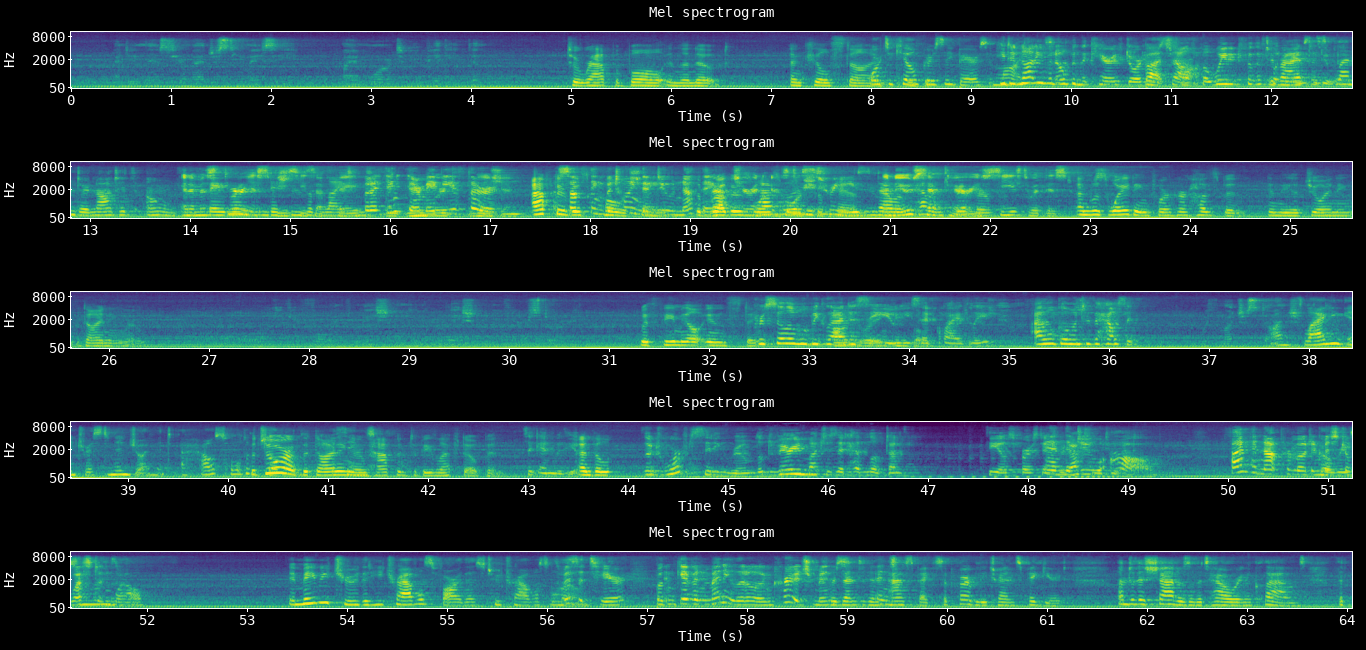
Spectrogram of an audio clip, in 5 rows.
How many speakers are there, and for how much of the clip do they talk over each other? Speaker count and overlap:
7, about 38%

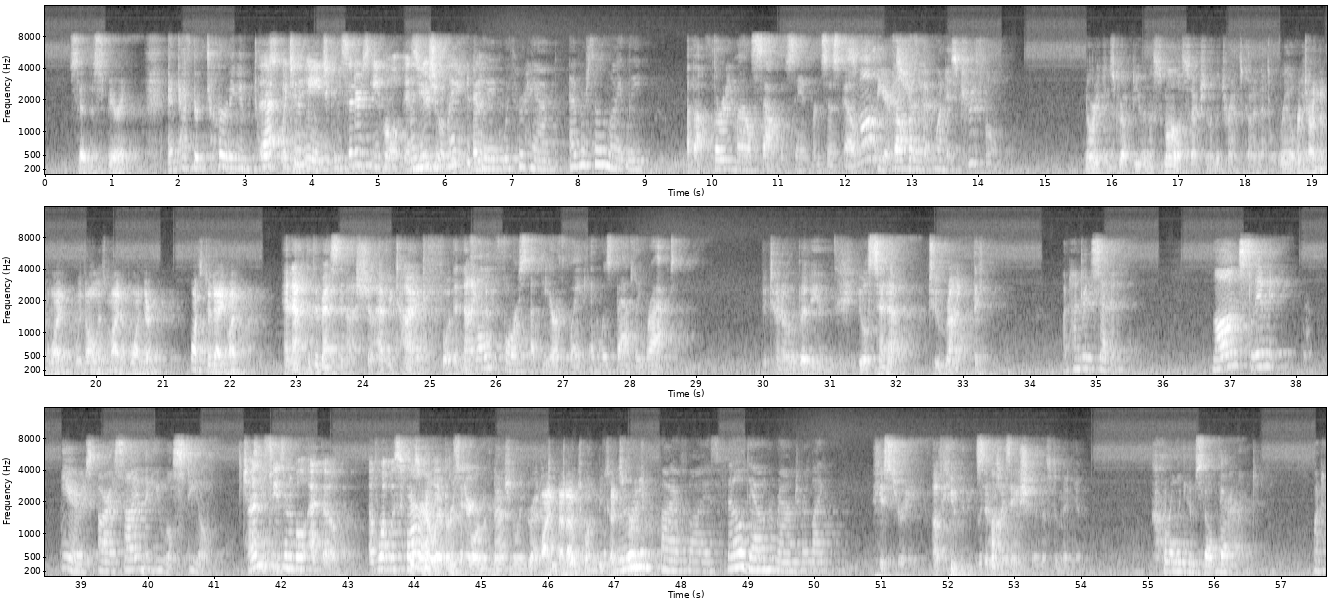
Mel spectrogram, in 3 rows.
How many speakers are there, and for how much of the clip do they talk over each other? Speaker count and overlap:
8, about 15%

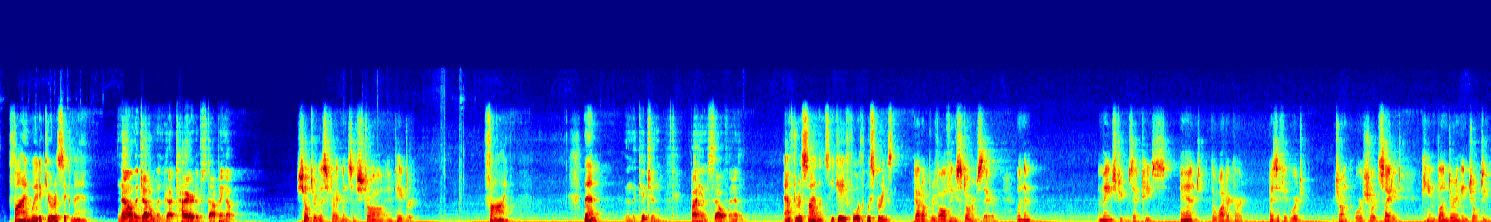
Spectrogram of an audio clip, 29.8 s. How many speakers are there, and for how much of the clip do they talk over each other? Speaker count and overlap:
3, no overlap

